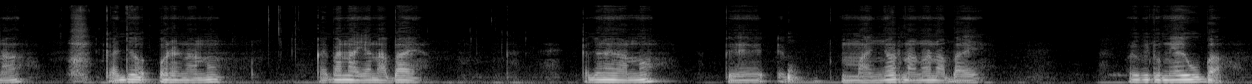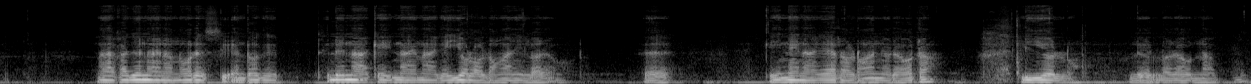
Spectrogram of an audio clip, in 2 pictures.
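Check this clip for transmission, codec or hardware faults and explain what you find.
One fault runs through the whole speech clip: crude rate conversion. The sample rate was changed by picking the nearest sample, with no filtering. The ratio fits a 48 kHz to 44.1 kHz conversion. Samples are dropped in a repeating pattern. That creates inharmonic tones, roughly 35 dB below the speech. They sound like a gritty fizz riding on loud and bright sounds.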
